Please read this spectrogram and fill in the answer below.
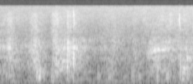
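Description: Faint footsteps of children running on a carpeted gym floor, a few soft, irregular footfalls.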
